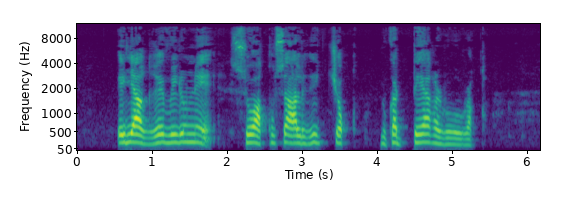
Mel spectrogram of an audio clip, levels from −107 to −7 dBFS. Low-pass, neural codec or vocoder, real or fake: 10.8 kHz; vocoder, 44.1 kHz, 128 mel bands every 256 samples, BigVGAN v2; fake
